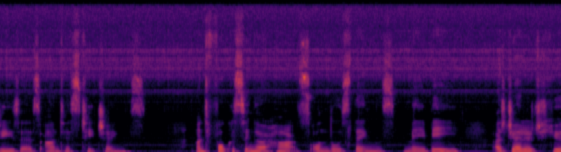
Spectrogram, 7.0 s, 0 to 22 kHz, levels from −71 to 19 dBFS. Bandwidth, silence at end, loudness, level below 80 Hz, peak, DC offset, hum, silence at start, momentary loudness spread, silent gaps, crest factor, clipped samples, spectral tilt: over 20 kHz; 0 s; -28 LUFS; -56 dBFS; -10 dBFS; under 0.1%; none; 0 s; 8 LU; none; 20 dB; under 0.1%; -2.5 dB/octave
